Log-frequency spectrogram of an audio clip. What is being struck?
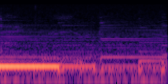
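Nothing is struck.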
